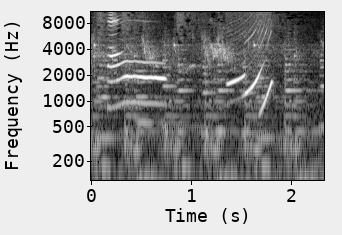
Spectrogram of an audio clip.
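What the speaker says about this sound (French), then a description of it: "Quel gentil chaton!" A kitten meows several times in a cartoon, giving high, rising mews in quick succession over a soft music bed.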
